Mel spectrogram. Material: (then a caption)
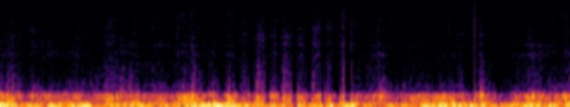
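Steel mesh. Fingertips and short natural nails of both hands scratch the bare steel wire-mesh grille of a black desktop condenser microphone with a hollow dome. The result is a steady, dense, boomy rumble, almost entirely deep and low, broken by quick dry scratchy crackles.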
